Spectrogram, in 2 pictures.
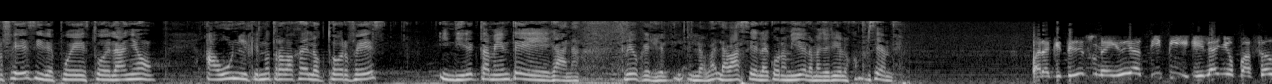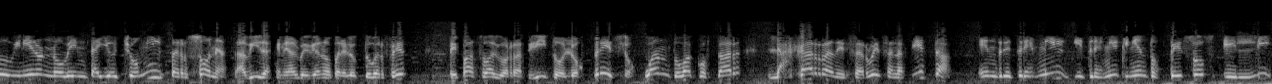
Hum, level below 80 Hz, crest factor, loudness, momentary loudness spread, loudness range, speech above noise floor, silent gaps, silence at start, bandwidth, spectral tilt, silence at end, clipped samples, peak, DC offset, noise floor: none; -42 dBFS; 16 dB; -22 LUFS; 5 LU; 3 LU; 25 dB; none; 0 s; 8 kHz; -4.5 dB/octave; 0 s; under 0.1%; -6 dBFS; under 0.1%; -46 dBFS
